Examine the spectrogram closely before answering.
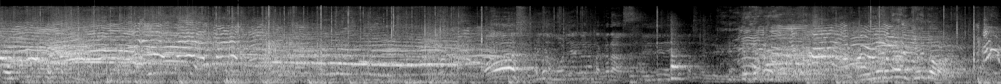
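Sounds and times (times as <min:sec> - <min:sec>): children cheering and shouting: 0:00.0 - 0:05.2, 0:07.3 - 0:10.0.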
